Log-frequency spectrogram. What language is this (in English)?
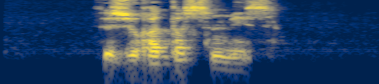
Kabyle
